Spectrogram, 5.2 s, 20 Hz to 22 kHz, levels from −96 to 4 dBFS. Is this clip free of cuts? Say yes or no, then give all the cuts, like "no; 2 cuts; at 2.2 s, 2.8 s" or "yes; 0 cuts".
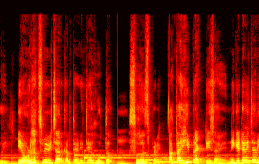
yes; 0 cuts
